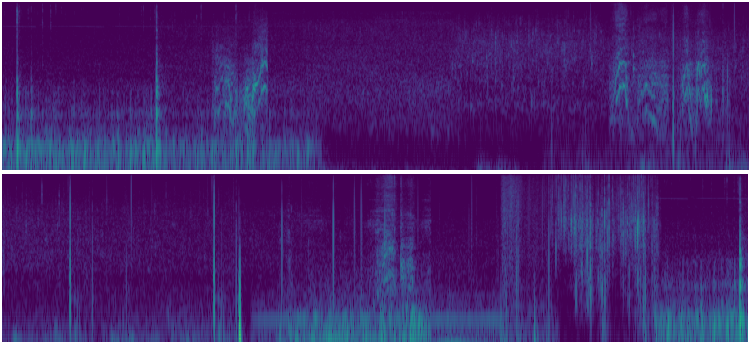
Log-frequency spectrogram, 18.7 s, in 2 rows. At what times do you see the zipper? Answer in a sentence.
The zipper can be heard from 2.6 to 3.4 s, from 7.5 to 9.4 s and from 12.8 to 14.7 s.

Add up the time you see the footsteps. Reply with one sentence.
You can't hear the footsteps here.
